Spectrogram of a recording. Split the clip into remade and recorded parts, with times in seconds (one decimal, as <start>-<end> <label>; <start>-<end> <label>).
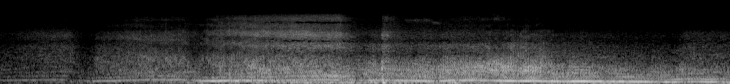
0.0-1.2 recorded; 1.2-2.7 remade; 2.7-4.8 recorded; 4.8-5.7 remade; 5.7-7.3 recorded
